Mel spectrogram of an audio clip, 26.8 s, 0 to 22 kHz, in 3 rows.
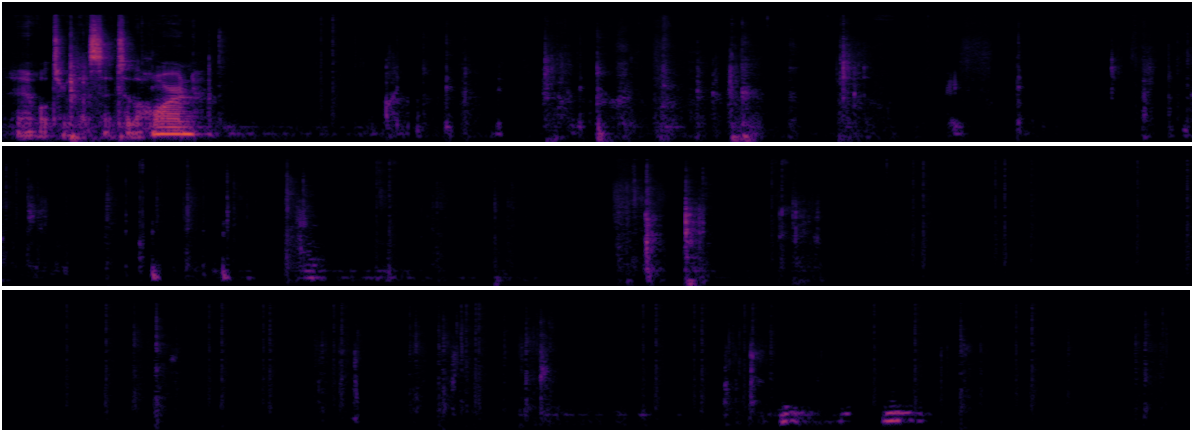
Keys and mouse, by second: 0.3 Tab, 0.7 a, 1.4 e, 3.7-8.3 middle drag, 5.3 KP_1, 8.7 ctrl+KP_1, 10.9-15.6 middle drag, 10.9 e, 12.5 ,, 15.6 click, 15.6 m, 16.3-17.3 middle drag, 17.3 click, 17.6 middle click, 18.2-19.4 drag, 18.9 g, 19.4 middle click, 20.2 alt+shift+click, 20.3-23.3 alt+middle drag, 21.0 ctrl+r, 21.7 alt+s, 23.3 alt+shift+click, 24.3-25.4 drag, 24.9 g.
